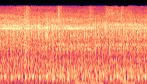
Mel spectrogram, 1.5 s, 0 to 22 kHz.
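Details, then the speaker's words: Wrecked 2016 BMW F22 2 Series, after a frontal impact with the intercooler missing: steady engine run with audible turbo whoosh and blowing air like a dump valve, smooth even tone, no knocks or misses; engine sounds healthy. "but on a positive the engine sounds good the engine doesn't sound too bad"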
